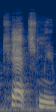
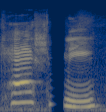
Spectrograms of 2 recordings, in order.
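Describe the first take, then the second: First: The word ends with a 'ch' sound. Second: The word ends with an 'sh' sound. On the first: "Not catch me" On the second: "but cash me"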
